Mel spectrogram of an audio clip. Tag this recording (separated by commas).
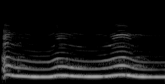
Animal, Dog, pets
